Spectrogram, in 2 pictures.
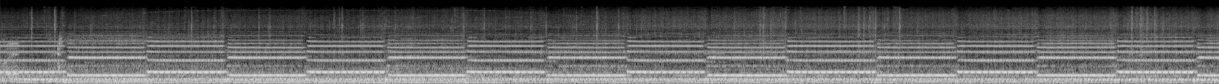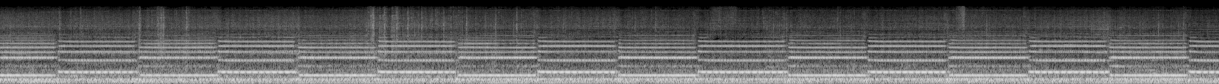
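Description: German fire engine's two-tone siren (Martinshorn) sounding continuously, alternating evenly between a lower and a higher tone about every 0.7 seconds. It is heard from inside the cab, over the steady drone of the truck's engine.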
